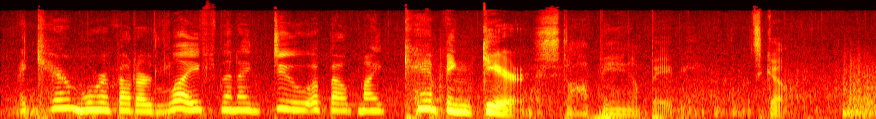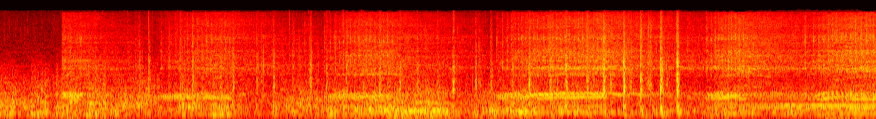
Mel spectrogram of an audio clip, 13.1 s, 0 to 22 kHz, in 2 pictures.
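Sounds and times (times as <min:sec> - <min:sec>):
speech: 0:00.1 - 0:07.2
chainsaw engine revving: 0:07.0 - 0:13.1
sharp clattering bursts: 0:07.0 - 0:13.1.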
